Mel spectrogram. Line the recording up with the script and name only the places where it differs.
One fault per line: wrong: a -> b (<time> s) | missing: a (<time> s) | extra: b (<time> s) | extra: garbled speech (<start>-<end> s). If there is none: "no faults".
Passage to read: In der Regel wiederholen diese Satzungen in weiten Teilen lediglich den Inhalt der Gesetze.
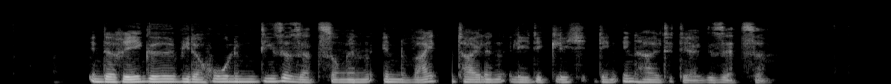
no faults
